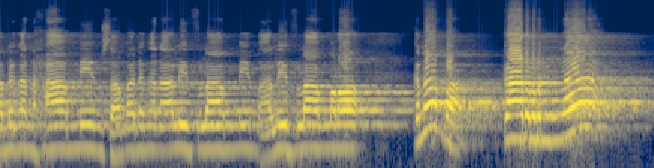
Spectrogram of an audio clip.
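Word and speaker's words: الم: membaca ejaannya jadi baca Alif Lam Mim Jangan dibaca alam ya Ini bukan alam taro bukan alam nasrh Alif Lam Mim itu cara bacanya baca Yasin bukan Yas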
